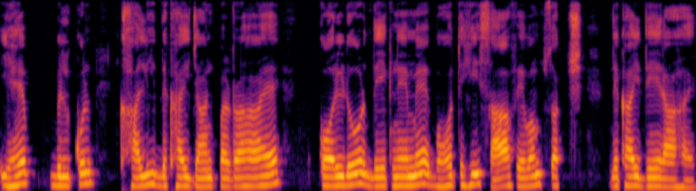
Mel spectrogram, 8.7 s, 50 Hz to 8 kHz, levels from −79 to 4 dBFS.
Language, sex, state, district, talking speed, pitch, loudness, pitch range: Hindi, male, Jharkhand, Jamtara, 140 wpm, 140 Hz, -15 LUFS, 135-160 Hz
